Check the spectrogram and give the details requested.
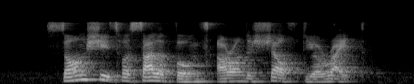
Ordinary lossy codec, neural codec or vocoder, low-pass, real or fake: none; none; 7.2 kHz; real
